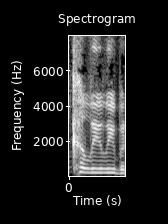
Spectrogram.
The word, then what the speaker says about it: Khalili: it's spelled Khalili, but it's actually Khalili.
